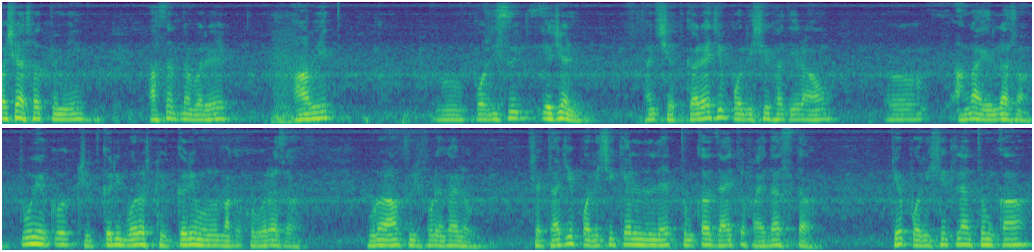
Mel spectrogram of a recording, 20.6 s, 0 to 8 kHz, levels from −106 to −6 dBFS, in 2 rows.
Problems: constant background noise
